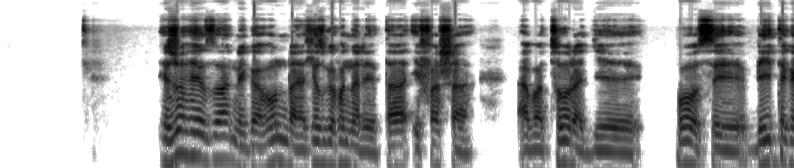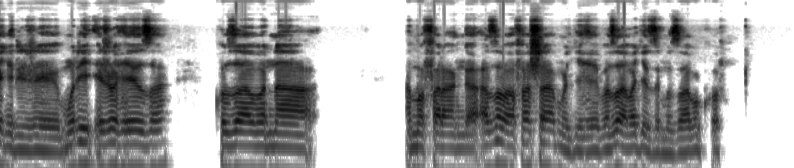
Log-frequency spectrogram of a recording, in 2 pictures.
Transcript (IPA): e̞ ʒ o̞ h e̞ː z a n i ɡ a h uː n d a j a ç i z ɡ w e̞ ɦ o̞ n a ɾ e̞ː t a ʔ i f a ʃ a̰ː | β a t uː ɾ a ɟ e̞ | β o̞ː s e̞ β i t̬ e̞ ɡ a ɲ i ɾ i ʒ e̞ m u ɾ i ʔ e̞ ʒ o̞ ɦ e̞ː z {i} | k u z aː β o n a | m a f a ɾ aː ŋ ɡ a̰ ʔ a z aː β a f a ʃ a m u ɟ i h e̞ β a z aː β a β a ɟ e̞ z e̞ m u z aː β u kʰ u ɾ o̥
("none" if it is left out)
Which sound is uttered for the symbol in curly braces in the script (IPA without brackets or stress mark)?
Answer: a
